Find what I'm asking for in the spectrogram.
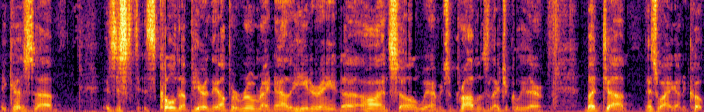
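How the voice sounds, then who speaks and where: A man at a moderate pace, with audible room echo. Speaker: Bible teacher. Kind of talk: sermon. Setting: indoor upper room, cold.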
